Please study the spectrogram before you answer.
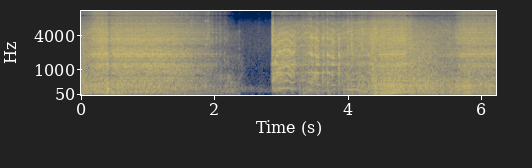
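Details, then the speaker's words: Dodge W300 dump truck, restarted after sitting a year with a splash of gas in the carburetor: the starter spins hard in long bursts and the engine briefly fires but won't keep running, as fuel seems not to be getting to the carburetor. "seems like the fuel is not getting to the"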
